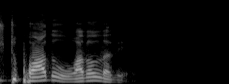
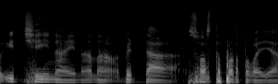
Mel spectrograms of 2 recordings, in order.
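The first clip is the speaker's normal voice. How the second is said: soft, lower, tender fatherly voice; loving; 11 semitones lower, 11 dB quieter than usual. Retold or imitated. God lovingly telling his child to obey, tender. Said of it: "అని ప్రేమతో చెప్పాడు".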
